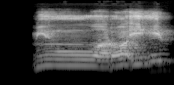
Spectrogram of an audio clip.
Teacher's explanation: Atau pada saat idgham guna miu waraihim, miu itu masih ada sifat nunnya ketika mengucapkan huruf waw, tidak miu tapi ada masuk ke hidung.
